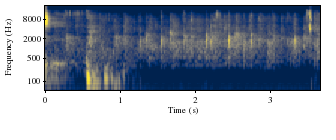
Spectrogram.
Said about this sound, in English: so let's continue that verse why didn't you clap that much can you clap a bit more that was a powerful point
